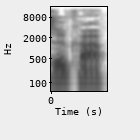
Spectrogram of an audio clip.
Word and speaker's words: Zuckoff: And his last name is spelled, by the way, it's pronounced Zukov, but it's spelled Z-U-C-K-O-F-F.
